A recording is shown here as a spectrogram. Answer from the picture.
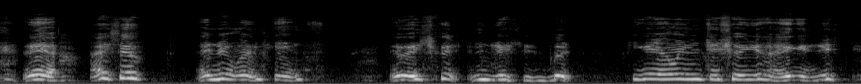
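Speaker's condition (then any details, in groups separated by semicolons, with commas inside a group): Cerebral palsy; wheelchair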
